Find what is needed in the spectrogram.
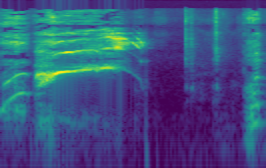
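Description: A person's high-pitched squeal that rises sharply, then holds for about a second. A couple of faint clicks follow.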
